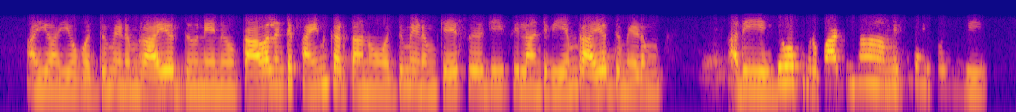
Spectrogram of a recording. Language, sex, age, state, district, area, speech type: Telugu, female, 18-30, Andhra Pradesh, Krishna, urban, conversation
